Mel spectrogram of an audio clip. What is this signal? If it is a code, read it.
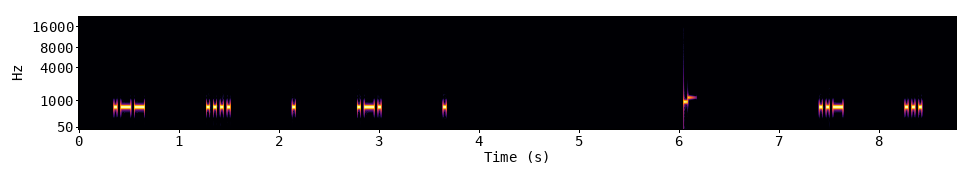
Morse code, heard as a keyed tone, about 36 wpm, spaced as for 12 wpm, 690 Hz. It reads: WHERE US
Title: 6x Character Spacing - Top 200 Words - 35wpm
